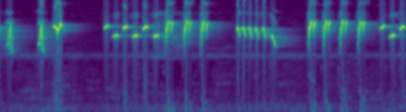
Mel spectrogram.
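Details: Tight, harsh 'tembakan' song of an olive-backed sunbird (konin), recorded to train songbirds: sparse high chips, then rapid runs of piercing notes, a descending rattled trill and paired ringing tinks, over a faint steady tone.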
